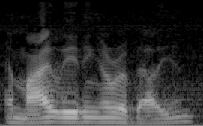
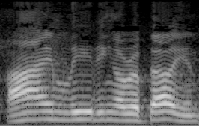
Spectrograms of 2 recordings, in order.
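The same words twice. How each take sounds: First: "Am I leading a rebellion" lower, rising at the end; low, rising question on "Am I leading a rebellion"; rhetorical question. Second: "I'm leading a rebellion" declared loud, falling at the end; loud, falling statement on "I'm leading a rebellion"; emphatic declaration. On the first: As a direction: ask "Am I leading a rebellion" as a restrained challenge. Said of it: "by a rhetorical question". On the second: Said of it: "The answer to it is yes". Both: Retold or imitated.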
